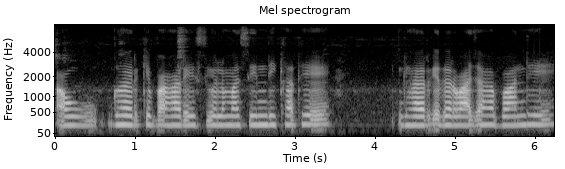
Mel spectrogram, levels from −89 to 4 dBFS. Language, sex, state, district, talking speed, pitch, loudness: Chhattisgarhi, female, Chhattisgarh, Raigarh, 165 wpm, 195 Hz, -23 LUFS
